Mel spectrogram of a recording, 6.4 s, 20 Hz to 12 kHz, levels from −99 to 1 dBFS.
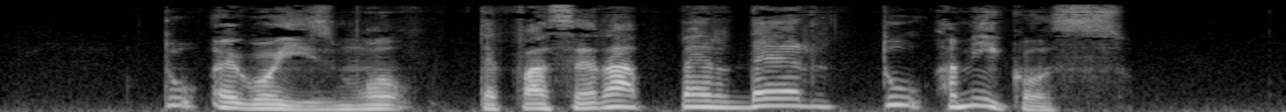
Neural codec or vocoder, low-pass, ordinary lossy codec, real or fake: none; 9.9 kHz; MP3, 64 kbps; real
